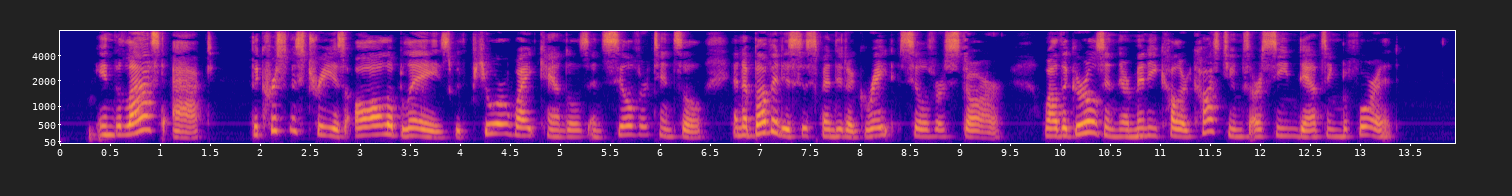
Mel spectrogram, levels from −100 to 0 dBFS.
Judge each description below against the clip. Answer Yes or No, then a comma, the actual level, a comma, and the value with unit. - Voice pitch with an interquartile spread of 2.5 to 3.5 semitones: No, average, 4.9 semitones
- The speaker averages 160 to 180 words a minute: Yes, average, 170 wpm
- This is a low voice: No, high, 205 Hz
